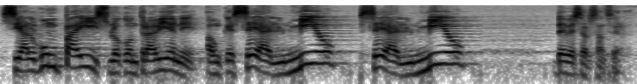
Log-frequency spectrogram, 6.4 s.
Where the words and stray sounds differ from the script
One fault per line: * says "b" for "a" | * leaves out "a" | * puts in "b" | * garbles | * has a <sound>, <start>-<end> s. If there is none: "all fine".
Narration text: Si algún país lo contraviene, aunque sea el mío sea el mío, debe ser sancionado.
all fine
